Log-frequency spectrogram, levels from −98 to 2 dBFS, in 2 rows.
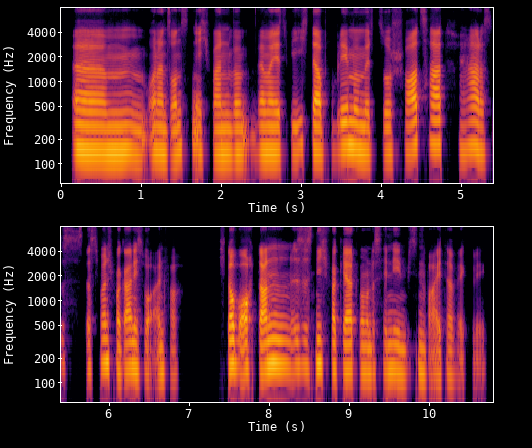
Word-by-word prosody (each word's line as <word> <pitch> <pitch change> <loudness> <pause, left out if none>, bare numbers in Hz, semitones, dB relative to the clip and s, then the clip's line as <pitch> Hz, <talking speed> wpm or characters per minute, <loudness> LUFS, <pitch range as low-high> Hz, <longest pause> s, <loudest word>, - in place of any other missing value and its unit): Ähm, 145 -2 +2
und 145 - -3
ansonsten 135 +1 -3
ich 140 -1 -6
meine, 135 0 0
wenn 135 0 -2
wenn 145 0 0
man 140 0 +3
jetzt 140 0 -1
wie 140 +1 -6
ich 165 +1 -12
da 140 -1 +6
Probleme 150 +3 0
mit 140 -1 -2
so 140 0 -4
Shorts 150 +6 0
hat, 170 -1 +2
ja, 155 +2 -1
das 140 -1 -7
ist 165 - -23
das 150 0 -9
ist - - -30
manchmal 170 -4 -1
gar 150 +2 +3
nicht 150 -2 0
so - - -5
einfach. 135 +2 -9 0.5
Ich - - -28
glaube, 165 +1 +6
auch 155 -1 +5
dann 165 +3 +5
ist 155 +2 -7
es 155 -1 -10
nicht 165 0 -2
verkehrt, 145 -1 +2
wenn 140 - -3
man 135 - -2
das 140 +2 -14
Handy 145 0 -3
'n 130 - -4
bisschen 135 -1 -9
weiter 60 -2 -6
weglegt. - - -17
145 Hz, 240 wpm, -23 LUFS, 140-155 Hz, 0.5 s, da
